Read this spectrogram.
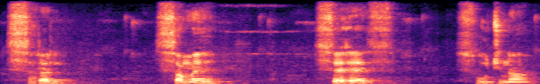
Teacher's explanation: स दंत, इसमें हमारी जीवा दांतों के निचले भाग को स्पर्श करती है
